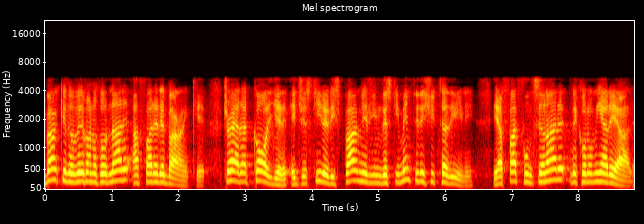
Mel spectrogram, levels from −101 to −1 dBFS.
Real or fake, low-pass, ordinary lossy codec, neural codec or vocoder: fake; 5.4 kHz; none; codec, 16 kHz, 1.1 kbps, Voila-Tokenizer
